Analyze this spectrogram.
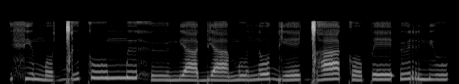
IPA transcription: fʲ ɨ˧ m o˩ ɡ͡ǀ ɨ˧˥ k uː˥ mː ɨ˥ h ʉː˩ mʲ aː˩ bʲ aː˩ m u˩ n o˧˥ bʲ eː˩˧ ɡ͡ǀ aː˧˥ k o˩ p eː˧ ʔ ʉ˧˥ r mʲ u˧

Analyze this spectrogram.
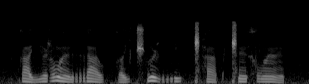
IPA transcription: k a˧˩˧ lʲ ɯ˩˥ ɭ lˠ ɛ̃˧˩ r a˧˩˧ ʊ̯ k ɐ˩˥ lʲ t͡ʃʼ ɯ˥˩ ɭ r i˥˩ ǁʰ a˧˩˧ p ǁ ɛ̃˦˥ x lˠ æ̃˥˩

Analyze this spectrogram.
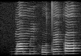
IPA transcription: ɡ͡b ã˦ m i˧ h o˨ t ɛ̃˨˦ k a˦

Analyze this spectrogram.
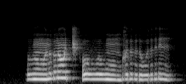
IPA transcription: ð õ r ɔ̃ t͡ʃʼ o β ʊ β ũ ɡ ʊ r u r i

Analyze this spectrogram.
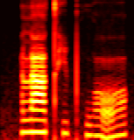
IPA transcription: l ä˥ t̪ʰ i˨ pʰ w ɔ̰˨˩˦

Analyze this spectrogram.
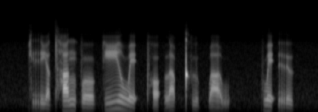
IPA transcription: k r i˨˩ a̯ tʰ a˥˩ n p oː˧ k iː˥˩ w e˨˩ ʔ pʰ ɔ˨˩ ʔ l a˨˩ p̚ kʰ l u˨˩ k̚ w a˨˩ w | k w e˥˩ ʔ r ɯ˨˩ k̚

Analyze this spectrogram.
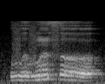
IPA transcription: v ə v ə̃ θ ʌː

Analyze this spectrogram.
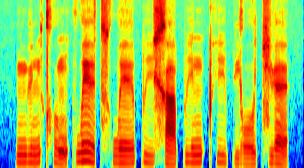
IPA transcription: m y˧˥ n kʰ ʊ̰˨˩ ŋ k w e˥˩ ɪ̯ t͡sʰ w e˧˥ ɪ̯ p i˧˥ x ä˧˥ p i˥ n pʰ i˥˩ p j o˧˥ ʊ̯ t͡ɕ ɥ ɛ˥˩

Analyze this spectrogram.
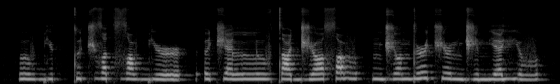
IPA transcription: ʊ v bʲ ə˞ tː u t͡ʃ zˤ ɪ t͡s zˤ ʌ v bʲ ə˞ | ʔ ə t͡ʃ æ lː ʊ v t ɑ d͡ʒ ə˞ sˤ ə v | n d͡ʒ ɔ n d ə˞ t͡ʃ ə˞ n d͡ʒ ɪ mʲ æ vʲ ʌ v

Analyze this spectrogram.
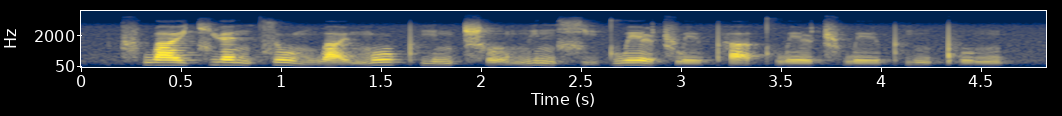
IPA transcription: ʈ͡ʂʰ w a˥ ɪ̯ t͡ɕ ɥ ɛ˥˧ n t͡s o˥˩ ʊ̯ m w a̰˨˩ ɪ̯ m o˥ ʊ̯ pʰ i˧˥ n ʈ͡ʂʰ ɤ̰˨˩ m i˥˩ n ɕ ḭ˨˩ t̪ w e˥˩ ɪ̯ ʈ͡ʂ w e˩ ɪ̯ pʰ ä̰˨˩ t̪ʰ w e˧˥ ɪ̯ ʈ͡ʂʰ w e˧˥ ɪ̯ pʰ i˥˩ ŋ pʰ ʊ˧˥ ŋ

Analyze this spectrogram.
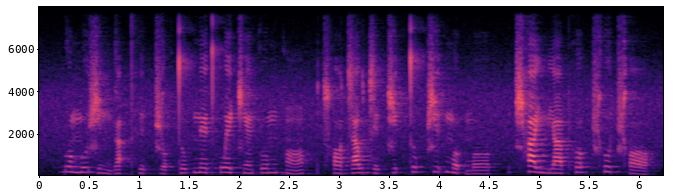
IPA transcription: ɡ o˥˧ m u˥˧ ɕ i˨˩ ŋ ɡ a˦ ʔ t̪ʰ i˨ ʔ t͡ɕ o˨ ʔ t̪ u˦ p̚ n̪ e˦ t̪ʰ w e˥˧ t͡ɕ ẽ˧ k u˦ m k ɔ̃˨˦ | t͡sʰ ɔ˧ d͡z a˦ w d͡z i˨ ʔ t͡ɕ i˦ t̚ t̪ u˦ p̚ ɕ i˦ ʔ m o˨ ʔ m o˧ | t͡ɕʰ a˥˧ j m j a˧ pʰ o˦ ʔ t͡ɕʰ u˥˧ t͡ɕʰ ɔ˨˩

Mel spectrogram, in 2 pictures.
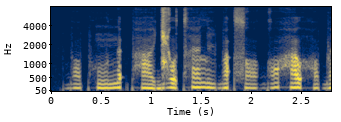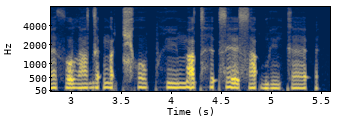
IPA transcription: b ɔ˨ pʰ ũ˨ n ɛ˦ ʔ pʰ a˨ ɪ̯ d͡ʑ o̰˦˨ ʊ̯ tʰ ɛ˦ l i˨ b ä˦ ʔ sʰ ɔ˨ ɡ ɔ˦ h a̰˦˨ ʊ̯ h ɔ˨ b ɛ˦ θ o̰˦˨ l ä˦ d ɛ˦ ʔ ŋ ä˦ ʔ t͡ɕʰ o˦ pʰ ĩ˦ m ä̰˦˨ tʰ ɪ˦ ʔ s ḛ˦˨ ɪ̯ sʰ ä˦ ʔ b ĩ˨ k ɛ˦ ʔ

